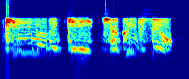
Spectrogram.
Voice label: land, dialogs japanese; War Thunder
